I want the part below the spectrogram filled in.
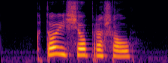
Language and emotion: Russian, neutral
